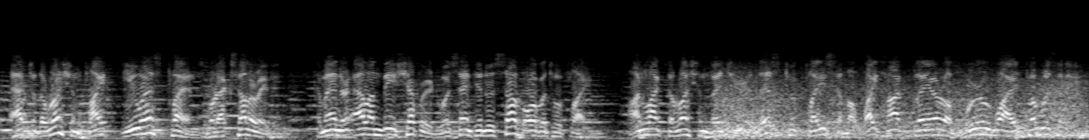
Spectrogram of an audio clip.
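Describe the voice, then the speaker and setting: A man's fairly high, dramatic voice with very wide pitch swings and very even loudness, music in the background. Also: fairly quick pace. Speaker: newsreel narrator. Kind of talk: vintage newsreel narration. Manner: brisk, dramatic, authoritative.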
